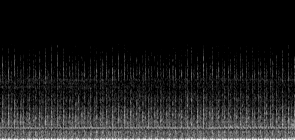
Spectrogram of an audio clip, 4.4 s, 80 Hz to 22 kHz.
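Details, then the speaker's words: V-twin motorcycle with used Cobra 2000 EFI controller set at 122: even, steady lumpy idle with regular firing and no misses; RPM sounds better, running smoothly. "RPMs on this sound a lot better."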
